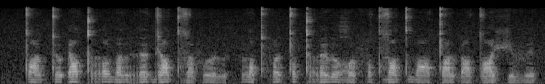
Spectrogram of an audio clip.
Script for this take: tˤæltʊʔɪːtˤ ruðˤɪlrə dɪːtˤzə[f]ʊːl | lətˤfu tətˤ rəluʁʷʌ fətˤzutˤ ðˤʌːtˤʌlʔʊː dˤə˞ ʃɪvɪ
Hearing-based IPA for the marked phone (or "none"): f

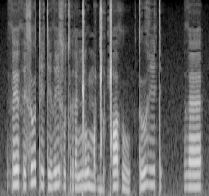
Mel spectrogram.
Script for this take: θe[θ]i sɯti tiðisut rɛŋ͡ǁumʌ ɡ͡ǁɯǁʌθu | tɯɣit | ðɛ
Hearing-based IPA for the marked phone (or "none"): θ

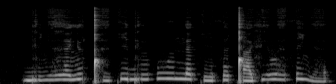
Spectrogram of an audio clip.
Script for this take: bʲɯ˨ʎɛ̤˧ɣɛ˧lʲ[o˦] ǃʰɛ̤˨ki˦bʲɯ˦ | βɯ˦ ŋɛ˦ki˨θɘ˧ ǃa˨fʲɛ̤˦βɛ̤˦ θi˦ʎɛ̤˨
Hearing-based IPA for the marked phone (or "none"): o˦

